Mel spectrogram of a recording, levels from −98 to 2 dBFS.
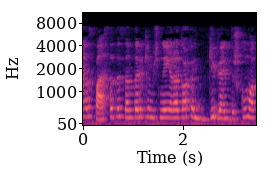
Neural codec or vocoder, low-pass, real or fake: codec, 16 kHz, 16 kbps, FreqCodec, larger model; 7.2 kHz; fake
